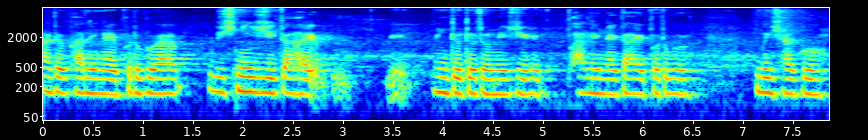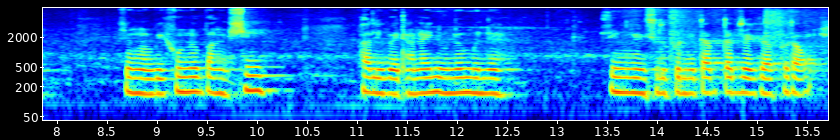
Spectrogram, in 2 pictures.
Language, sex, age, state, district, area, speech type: Bodo, male, 30-45, Assam, Chirang, rural, spontaneous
